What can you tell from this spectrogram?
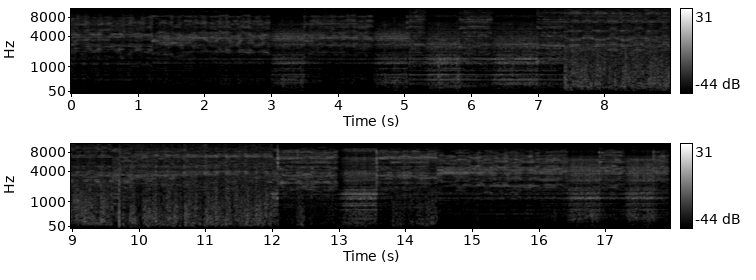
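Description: Abrasive rubbing and scraping on metal during knife making, steady and fairly quiet, with a louder, rougher stretch in the middle.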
